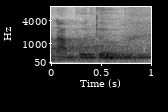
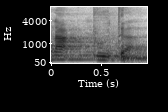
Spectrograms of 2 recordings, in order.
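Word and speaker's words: نعبد: Ataupun contohnya lagi adalah membaca fathah dalnya lafal na'budu. Jadi kalimatnya itu aslinya na'budu, dibaca na'buda. Itu juga hukumnya haram.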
